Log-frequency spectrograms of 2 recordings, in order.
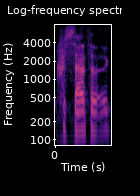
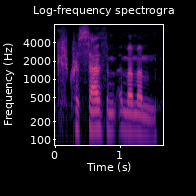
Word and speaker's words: chrysanthemum: stutter and stumble as they try to say chrysanthemum they go like chrysanthe chrysanthemum chrysanthemum aluminum those words always stick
